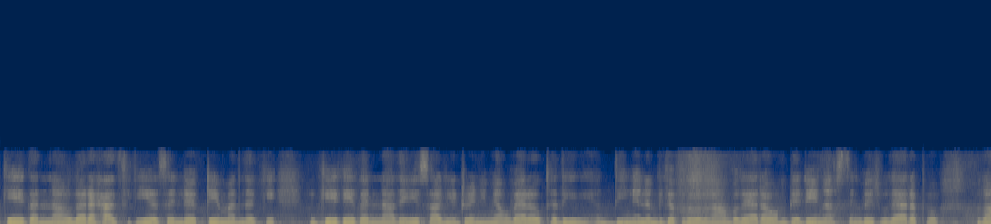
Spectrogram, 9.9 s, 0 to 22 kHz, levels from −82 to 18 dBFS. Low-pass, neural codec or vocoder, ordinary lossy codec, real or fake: 7.2 kHz; codec, 24 kHz, 0.9 kbps, WavTokenizer, large speech release; AAC, 32 kbps; fake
